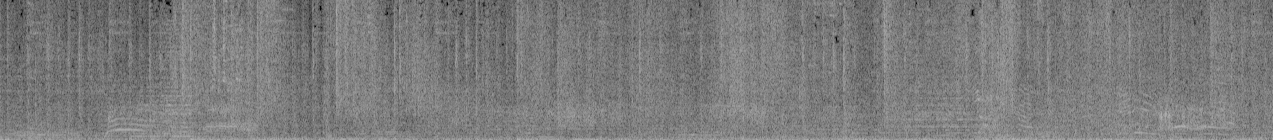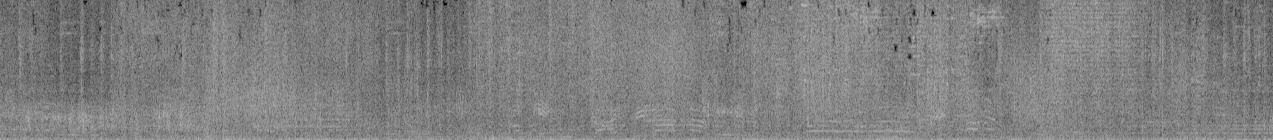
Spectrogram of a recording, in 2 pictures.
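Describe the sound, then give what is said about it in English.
Loud, dense naval cannon fire with heavy crashing and splintering as the enemy strikes first and the first ship of a squadron goes down, a continuous barrage of booms and impacts filling the whole stretch with no pause. “The enemy strikes first. The first ship goes down, breaking your formation.”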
